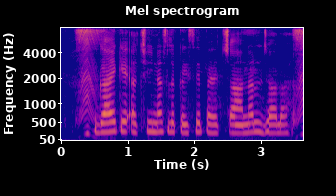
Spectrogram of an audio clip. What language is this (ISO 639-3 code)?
bho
